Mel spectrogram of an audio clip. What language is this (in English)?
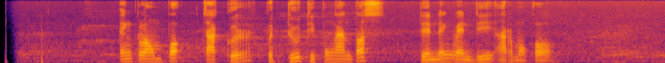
Javanese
